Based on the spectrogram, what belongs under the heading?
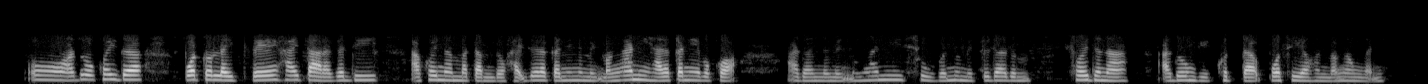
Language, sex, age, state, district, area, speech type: Manipuri, female, 45-60, Manipur, Kangpokpi, urban, conversation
